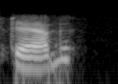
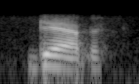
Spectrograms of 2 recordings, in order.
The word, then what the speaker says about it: Deb: My name is Deb. – Spell it for me. – Deb, D-E-B.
